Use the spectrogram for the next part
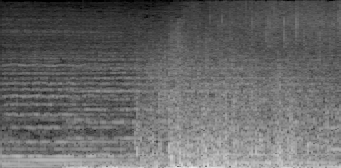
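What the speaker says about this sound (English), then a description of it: "The rain begins to fall again as Clara and Mark stand in the dark" Heavy rain pours steadily while a deep roll of thunder swells in and rumbles loudly, close and unbroken, with no voices.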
